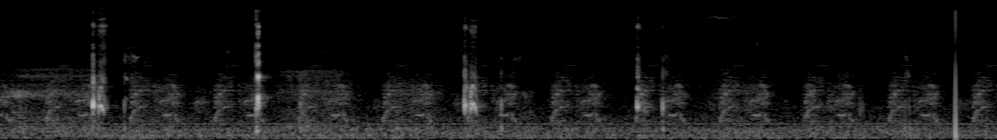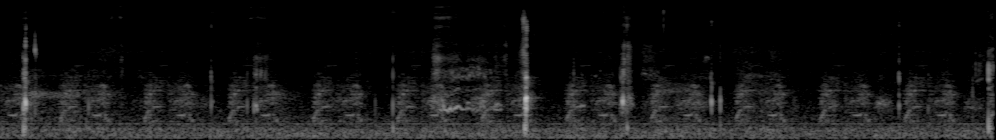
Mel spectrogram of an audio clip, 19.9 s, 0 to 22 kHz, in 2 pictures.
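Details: Newborn baby: quiet, small hiccups repeating roughly every one to two seconds, about 12 in 20 seconds; ongoing infant hiccups.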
